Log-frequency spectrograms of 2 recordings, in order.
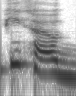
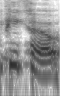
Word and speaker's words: Picoult: First of all, it's my first Jodi Picoult. And yes, someone pointed out that like I'm saying Picoult instead of Picoult. I don't know why, but for whatever reason, I'm pronouncing her name in French.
